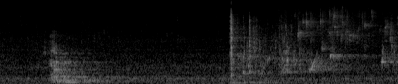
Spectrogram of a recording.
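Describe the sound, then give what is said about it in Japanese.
Hot water poured over a body to rinse off soap lather: two soft splashing pours, each trailing into gentle trickling and dripping. “お湯をかけて、このままきれいさっぱり洗い流すわよ。”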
